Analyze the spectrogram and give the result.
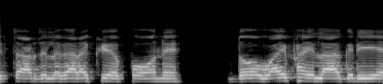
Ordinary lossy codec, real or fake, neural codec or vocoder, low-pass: none; real; none; 5.4 kHz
